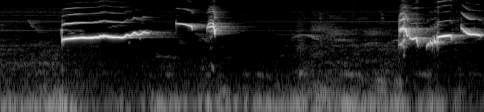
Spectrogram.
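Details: Mintal oriental magpie-robin in fighting song with rough fill-ins: a long loud rising pure whistle, two short sharp notes, silence, then a tumbling jumble of harsh high chattered notes, over faint low noise.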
